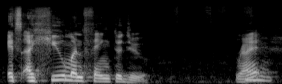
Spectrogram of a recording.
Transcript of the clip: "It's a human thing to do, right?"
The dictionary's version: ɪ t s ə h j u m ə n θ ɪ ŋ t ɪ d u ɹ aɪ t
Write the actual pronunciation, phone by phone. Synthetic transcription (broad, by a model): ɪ t s ə h j u m ə n θ ɪ ŋ t ɪ d u ɹ aɪ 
